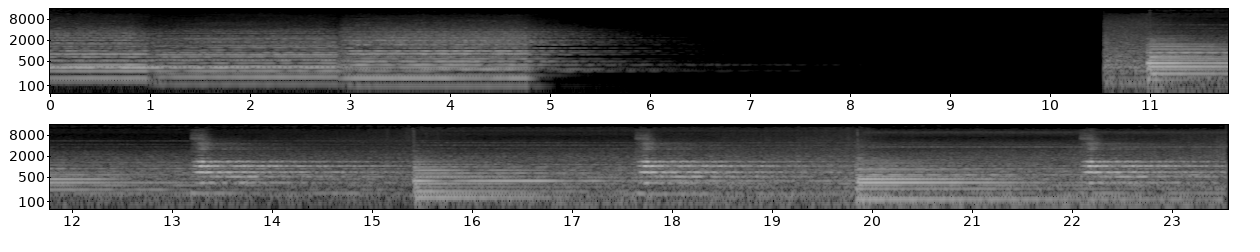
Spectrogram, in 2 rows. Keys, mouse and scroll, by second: 3.3-5.5 drag, 5.5-23.5 drag.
